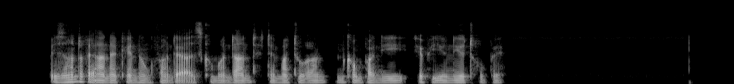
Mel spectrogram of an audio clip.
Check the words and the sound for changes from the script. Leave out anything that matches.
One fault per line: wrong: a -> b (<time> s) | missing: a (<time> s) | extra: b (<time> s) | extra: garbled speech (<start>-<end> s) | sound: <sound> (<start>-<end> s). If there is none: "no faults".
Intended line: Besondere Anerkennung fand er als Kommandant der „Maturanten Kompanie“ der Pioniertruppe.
no faults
